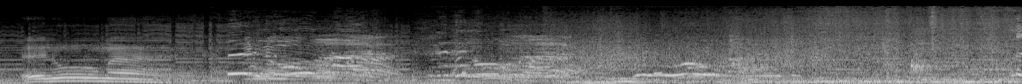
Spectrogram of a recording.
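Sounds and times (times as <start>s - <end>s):
speech: 0.2s - 2.8s
car driving past with engine whine over road rumble: 4.0s - 10.2s.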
